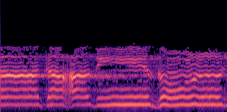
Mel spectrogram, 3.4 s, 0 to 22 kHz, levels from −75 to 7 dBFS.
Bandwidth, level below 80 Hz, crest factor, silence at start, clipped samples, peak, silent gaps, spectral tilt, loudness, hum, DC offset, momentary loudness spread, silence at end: 4.5 kHz; -64 dBFS; 10 dB; 0 s; under 0.1%; -6 dBFS; none; -1 dB/octave; -16 LUFS; none; under 0.1%; 6 LU; 0 s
